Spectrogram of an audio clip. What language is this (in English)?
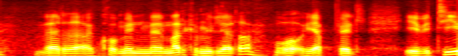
Icelandic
